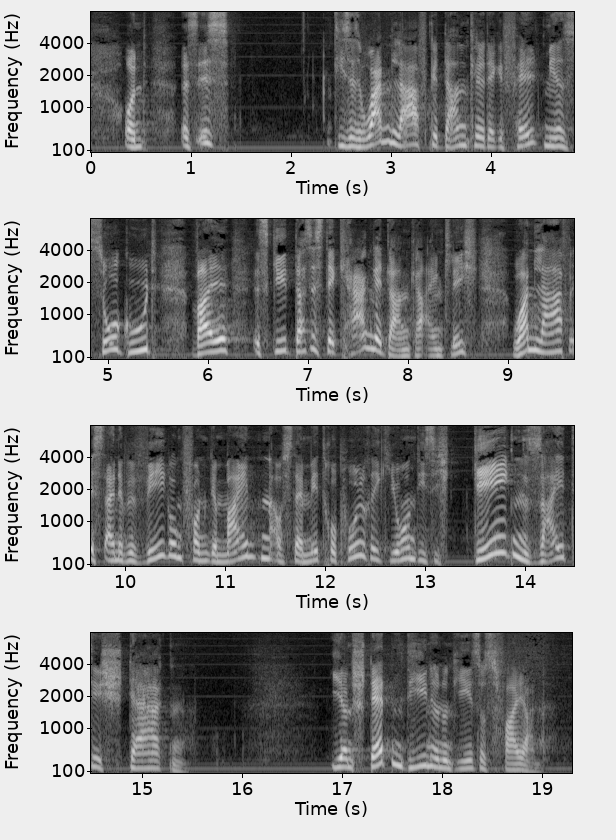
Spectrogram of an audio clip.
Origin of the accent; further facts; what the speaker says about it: North Rhine-Westphalia, Germany; Ich bin geboren und aufgewachsen am Niederrhein in Nordrhein-Westfalen. Das ist katholisch, streng katholisch, war aber nicht gläubig.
